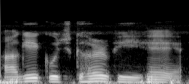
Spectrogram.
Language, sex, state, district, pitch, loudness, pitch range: Hindi, male, Arunachal Pradesh, Lower Dibang Valley, 115 Hz, -13 LUFS, 110-130 Hz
